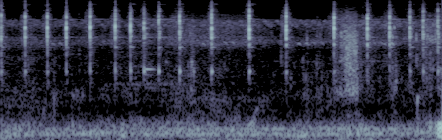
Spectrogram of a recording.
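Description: Spinning reel clicking rapidly and evenly, a fast ratchet-like run of small clicks while a hooked catfish is played on a bent rod.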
